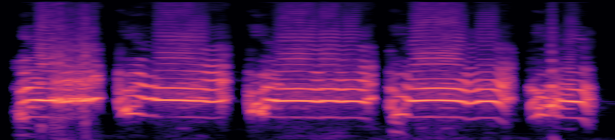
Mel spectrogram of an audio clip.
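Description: A man vocally imitates puppies crying from the cold, giving five loud, drawn-out whimpering wails in a row, each a high, tonal cry with short gaps between.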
